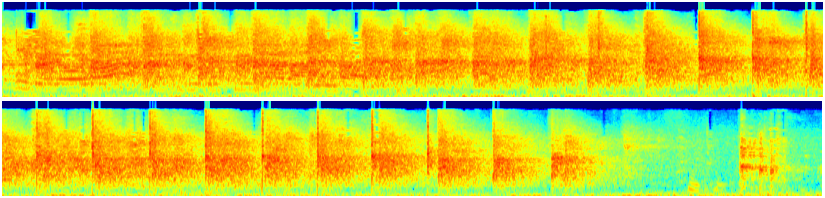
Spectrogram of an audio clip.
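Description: A group of people clap loudly.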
